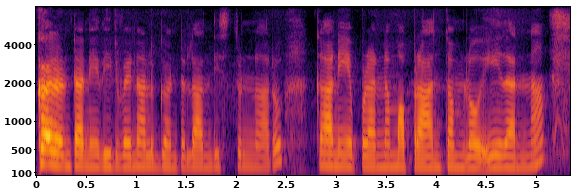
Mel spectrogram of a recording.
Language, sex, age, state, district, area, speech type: Telugu, female, 45-60, Andhra Pradesh, Srikakulam, urban, spontaneous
